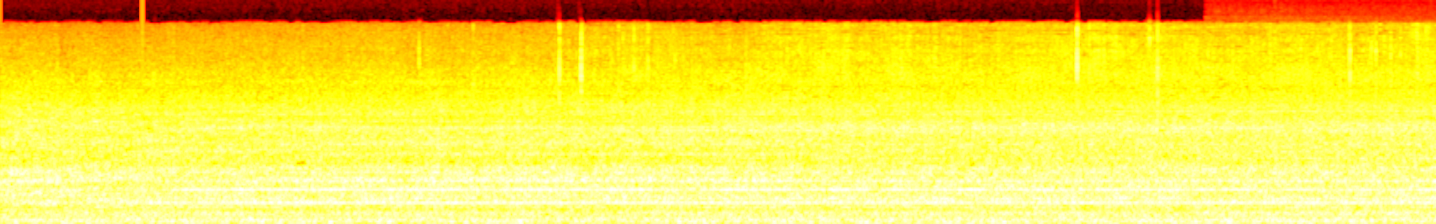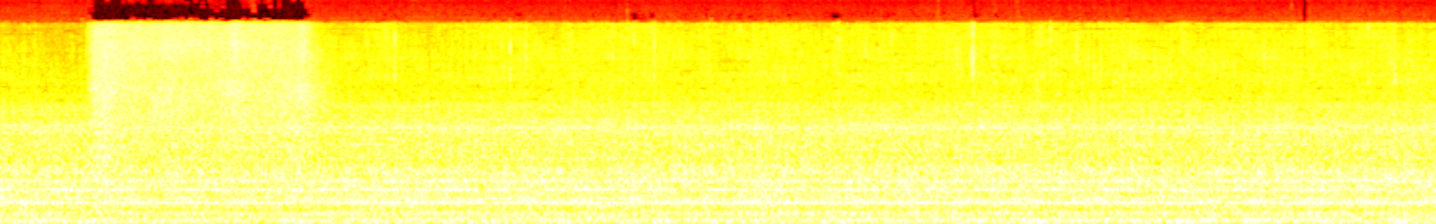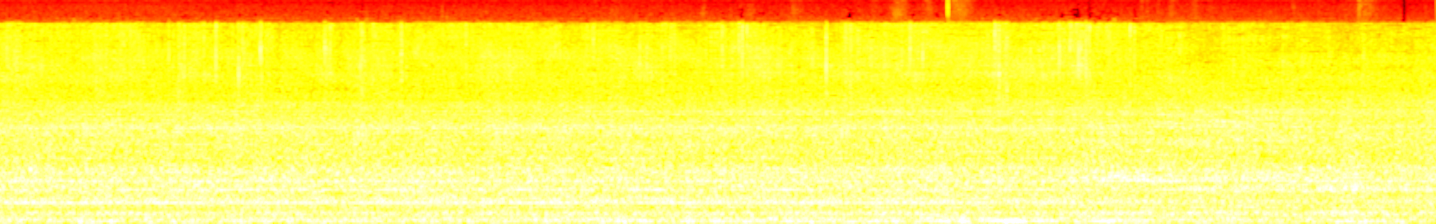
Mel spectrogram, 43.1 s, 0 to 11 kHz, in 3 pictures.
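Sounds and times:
steady mechanical hum: 0:00.0 - 0:43.0
hiss: 0:15.2 - 0:24.3.

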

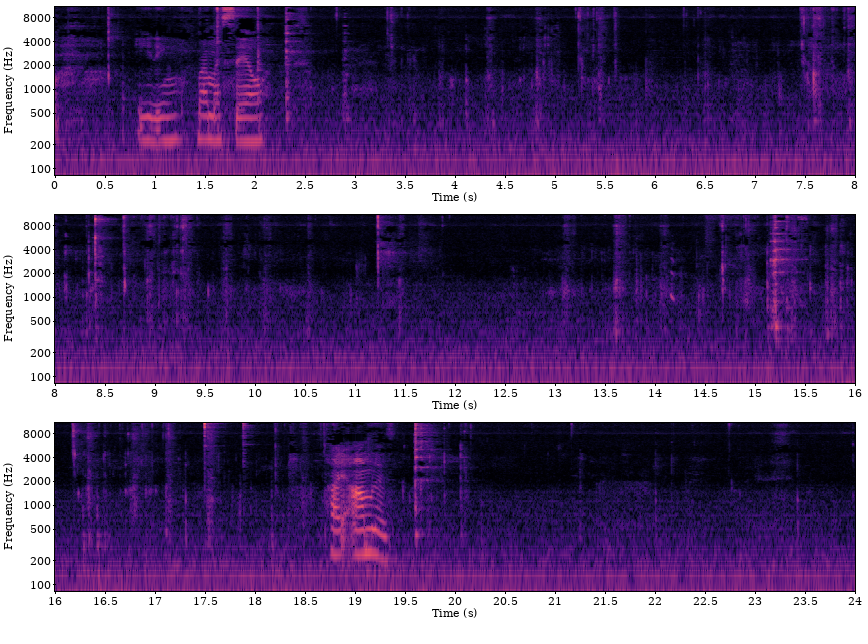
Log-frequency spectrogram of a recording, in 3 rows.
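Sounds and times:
steady low hum: 0:00.0 - 0:24.0
person chewing and crunching: 0:02.8 - 0:11.7, 0:12.6 - 0:18.7.

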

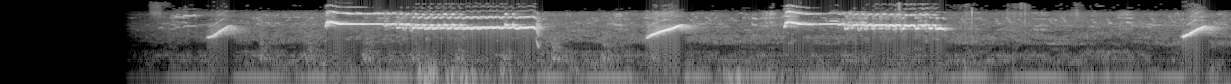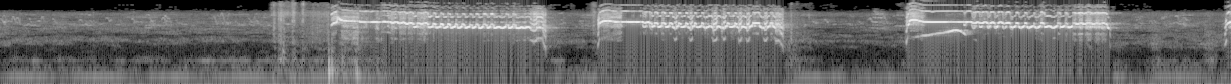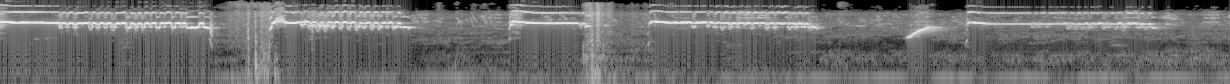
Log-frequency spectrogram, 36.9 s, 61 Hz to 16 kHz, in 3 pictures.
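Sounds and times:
bird whistled calls: 0:01.6 - 0:02.5, 0:03.2 - 0:05.5, 0:06.3 - 0:09.6, 0:11.8 - 0:12.4, 0:15.6 - 0:20.2, 0:21.3 - 0:23.5, 0:24.5 - 0:28.9, 0:29.5 - 0:32.9, 0:33.5 - 0:36.9.

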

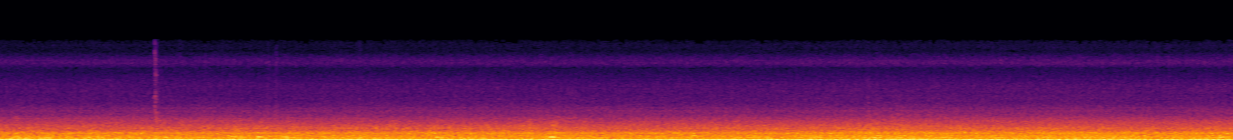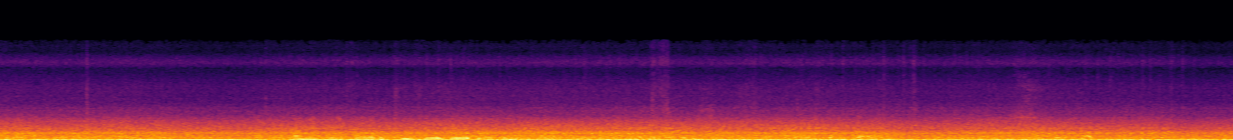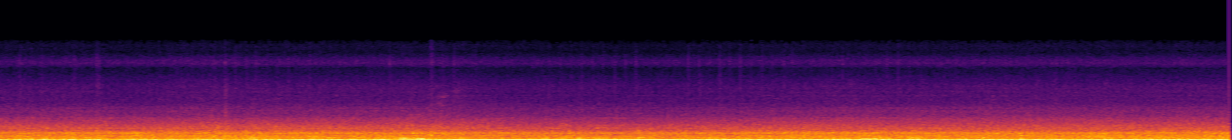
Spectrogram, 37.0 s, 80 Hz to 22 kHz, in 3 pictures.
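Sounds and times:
steady low hum: 0:00.0 - 0:36.9
jet cockpit air rush and engine noise: 0:10.5 - 0:36.1.

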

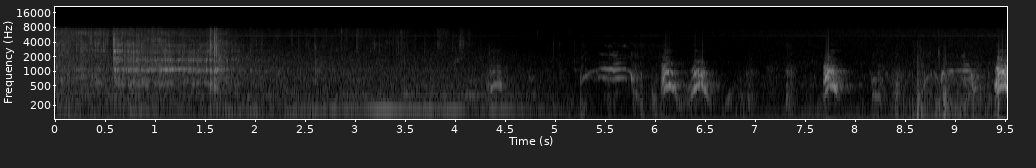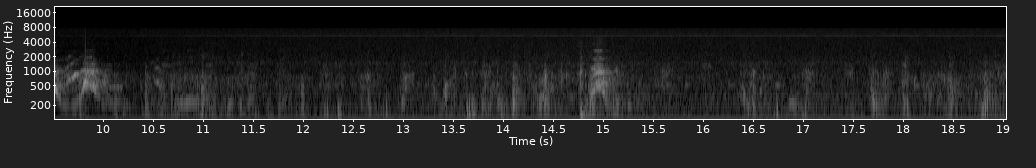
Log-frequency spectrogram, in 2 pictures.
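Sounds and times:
dog barking and yelping: 0:04.3 - 0:04.6, 0:05.5 - 0:06.6, 0:07.7 - 0:08.0, 0:09.1 - 0:10.2, 0:14.9 - 0:15.2.

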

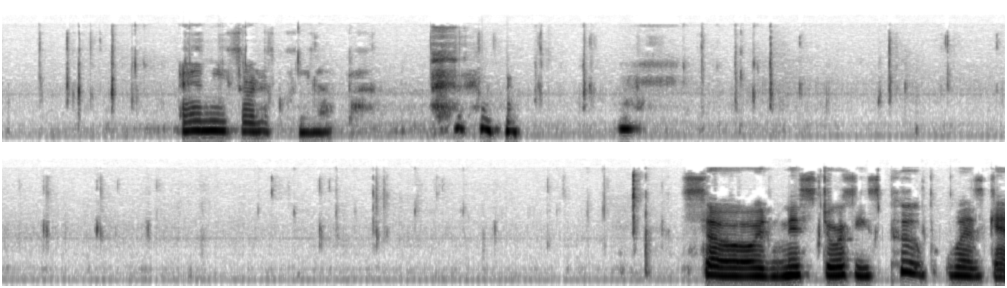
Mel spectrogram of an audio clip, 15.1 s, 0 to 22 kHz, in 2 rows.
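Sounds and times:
kitten suckling wet clicks: 0:00.2 - 0:01.2, 0:03.8 - 0:12.7.

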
